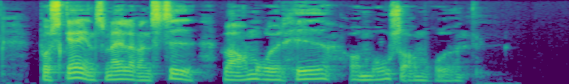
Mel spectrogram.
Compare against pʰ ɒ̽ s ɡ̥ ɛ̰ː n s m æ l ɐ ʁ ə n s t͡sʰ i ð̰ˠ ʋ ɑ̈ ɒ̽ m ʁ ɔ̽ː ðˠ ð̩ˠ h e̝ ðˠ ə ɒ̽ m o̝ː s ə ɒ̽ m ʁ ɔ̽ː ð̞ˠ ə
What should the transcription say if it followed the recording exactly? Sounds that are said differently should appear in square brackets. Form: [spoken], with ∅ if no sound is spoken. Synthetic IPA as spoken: pʰ ɒ̽ s ɡ̥ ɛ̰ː n s m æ l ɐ ʁ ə n s t͡sʰ i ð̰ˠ ʋ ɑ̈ ɒ̽ m ʁ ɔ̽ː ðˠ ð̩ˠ h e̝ ðˠ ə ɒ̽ m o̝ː s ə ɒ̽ m ʁ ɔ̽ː ð̞ˠ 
